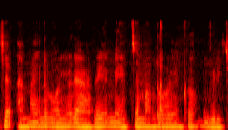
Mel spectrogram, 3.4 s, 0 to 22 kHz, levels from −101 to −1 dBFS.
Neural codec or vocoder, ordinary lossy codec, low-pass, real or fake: codec, 24 kHz, 3 kbps, HILCodec; none; none; fake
